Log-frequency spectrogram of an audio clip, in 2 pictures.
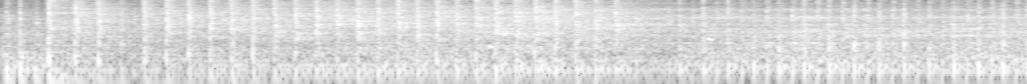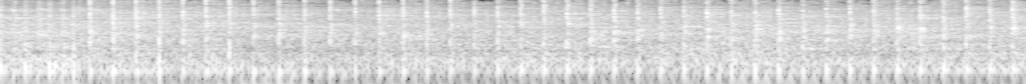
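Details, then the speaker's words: Loud, rough, uneven beat from a dirt bike engine in a drift trike, running through an open straight pipe, with sharp irregular pops that sound like backfiring. "dude it sounds like it's backfiring it is"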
